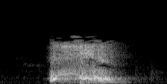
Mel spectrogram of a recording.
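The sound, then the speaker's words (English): A man clears his throat once: a loud, rough, gravelly rasp lasting about a second before fading out, with no speech around it. “Excuse me. I can't keep my throat clear”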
